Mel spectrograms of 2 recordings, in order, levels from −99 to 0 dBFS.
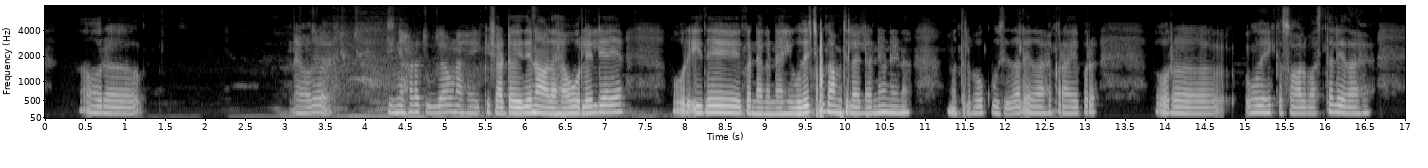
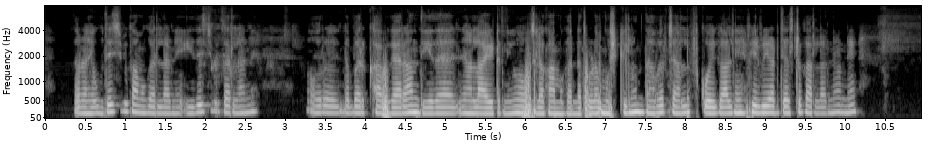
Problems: none marked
